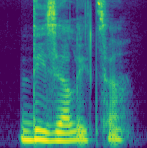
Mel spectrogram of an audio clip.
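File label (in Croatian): "dizalica", Hrvatski; mreznik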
